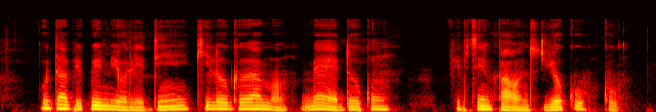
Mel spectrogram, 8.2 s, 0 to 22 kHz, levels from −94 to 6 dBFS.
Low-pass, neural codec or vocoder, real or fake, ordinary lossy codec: 10.8 kHz; vocoder, 24 kHz, 100 mel bands, Vocos; fake; none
